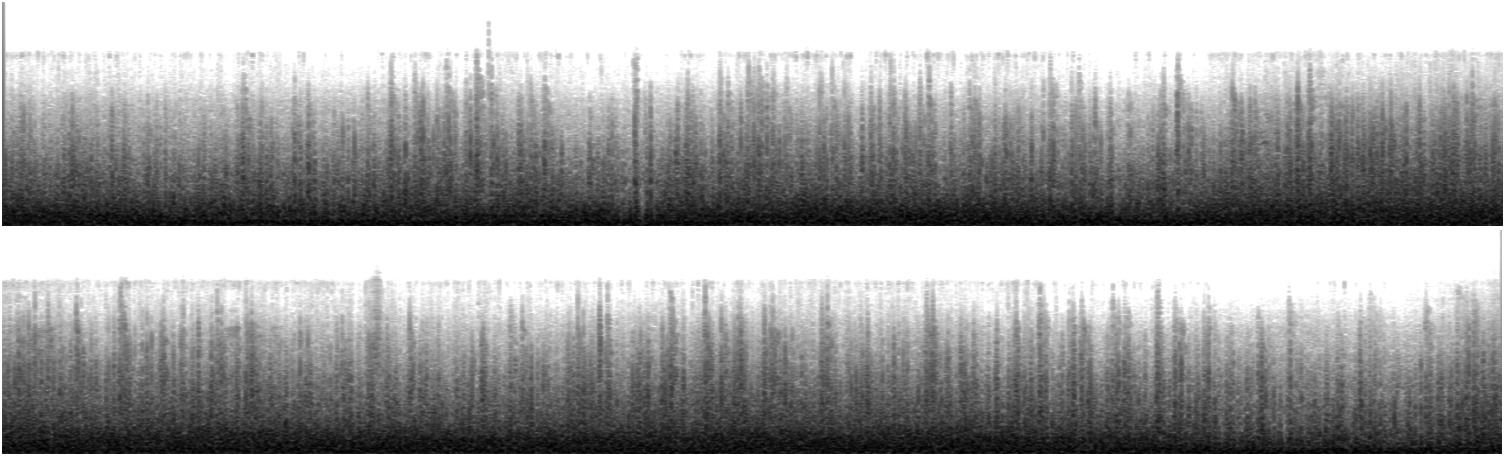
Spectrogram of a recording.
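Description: Wind buffeting the microphone of a handheld camera held at a moving car's window: a loud, steady rush that is deepest in the low range.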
